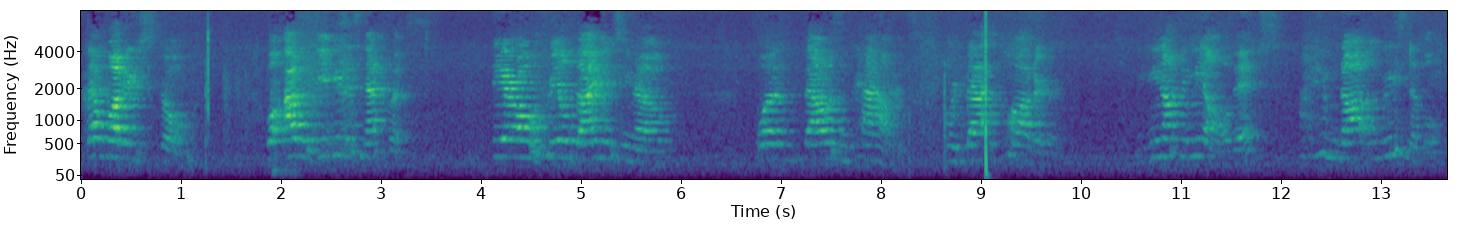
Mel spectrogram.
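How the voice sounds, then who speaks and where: Far from the mic in a very echoey, noisy hall, a woman plays a vain dancer stranded at sea and dying of thirst. She speaks in a high voice, with melodramatic pleading and formal theatrical diction. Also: close to an everyday voice. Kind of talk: amateur one-act stage play acting. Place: indoor theatre stage, recorded from the audience distance.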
